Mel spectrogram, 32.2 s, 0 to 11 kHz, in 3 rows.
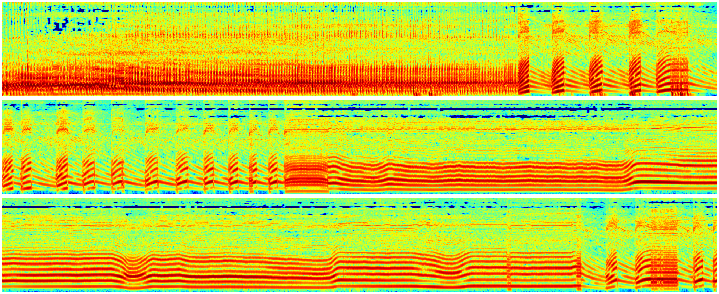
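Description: Husqvarna 346 XP two-stroke chainsaw, ported, dual-piped and tuned to about 14,000 rpm, running hard. It runs at high throttle for the first few seconds, then is blipped quickly over and over for several seconds, and from about halfway it holds a steady high whine while cutting a log, with a few short dips in pitch as the chain loads up.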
